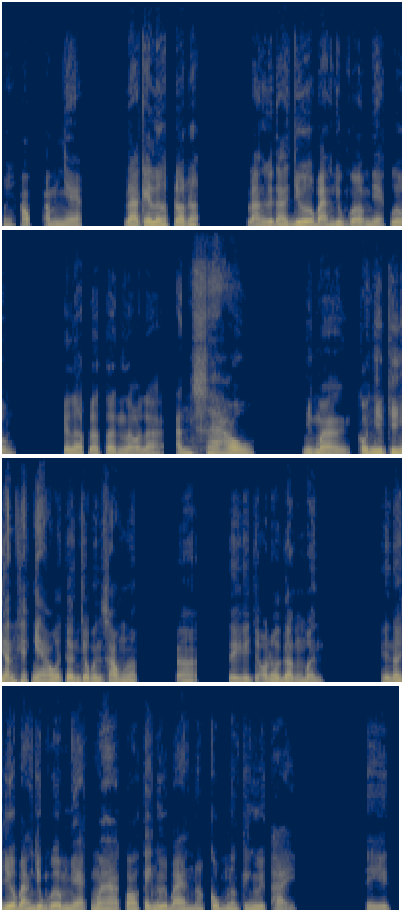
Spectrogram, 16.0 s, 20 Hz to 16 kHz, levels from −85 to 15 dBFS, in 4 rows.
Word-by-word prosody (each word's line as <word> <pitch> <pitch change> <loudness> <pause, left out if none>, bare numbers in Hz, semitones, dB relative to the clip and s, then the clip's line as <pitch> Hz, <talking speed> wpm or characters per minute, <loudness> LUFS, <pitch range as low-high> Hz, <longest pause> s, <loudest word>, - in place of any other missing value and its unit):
h - - -7
học 85 -1 -2
âm 105 -1 -5
nhạc, 85 -4 -2 0.4
là 95 -1 +4
cái 125 +4 +5
lớp 135 +4 +6
đó 135 - +4
đó - - -1 0.5
là - - -1
người 85 -1 0
ta 100 +2 +1
vừa 90 -2 +6
bán 130 - +1
dụng 95 -6 -1
cụ - - +1
âm 90 +5 0
nhạc - - -4
luôn, 95 -2 0 0.5
cái 105 - +1
lớp 115 +1 +2
đó - - 0
tên 95 -1 0
gọi 80 -2 -1
là 80 -1 -4
Ánh 130 +4 -2
Sao, 135 -5 +1 0.5
nhưng 120 +1 -1
mà 90 -5 +2 0.2
có 140 - +3
nhiều 125 -8 +5
chi 125 - +4
nhánh 130 +3 +3
khác 175 -1 -5
nhau 125 -4 +1
ở 130 - +1
trên 130 -1 +3
chỗ 100 - +2
mình 100 - -1
sống 120 - -1
lắm. 165 - -2 0.4
Đó, - - -3 0.3
thì 85 -1 -1
cái 100 - -2
chỗ - - -3
đó 120 +1 +2
gần 80 -6 0
mình 80 -2 -3 0.6
thì 85 - -1
nó 100 +5 +3
vừa 100 - +7
bán 125 +2 +2
dụng 90 -4 +1
cụ 90 - +2
âm 90 +4 +2
nhạc 85 -4 0
mà 90 -2 0
có 110 +3 +2
cái 130 - 0
người 115 - +2
bán 90 +9 -1
nó 130 - -5
cũng 85 +4 -1
là 120 - -1
cái 110 - -3
người 85 -5 0
thầy, 75 -4 -8 0.7
thì 80 0 -4
100 Hz, 255 wpm, -24 LUFS, 85-125 Hz, 0.7 s, vừa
